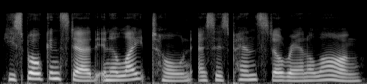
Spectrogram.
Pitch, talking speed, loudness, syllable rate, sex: 200 Hz, 215 wpm, -19 LUFS, 4.6 syllables/s, female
